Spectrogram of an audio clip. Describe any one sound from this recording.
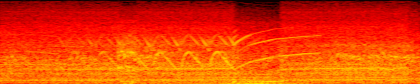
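Car tyres screech on tarmac.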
